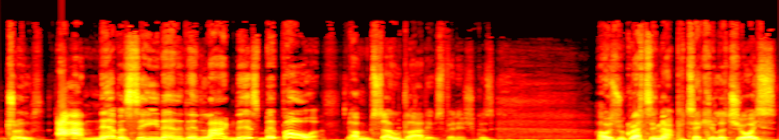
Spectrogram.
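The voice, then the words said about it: Exaggerated Deep South farmer accent. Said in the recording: “that's what Blackie Lawless would sound like if he was a farmer in the deep south ... my ridiculous accent”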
